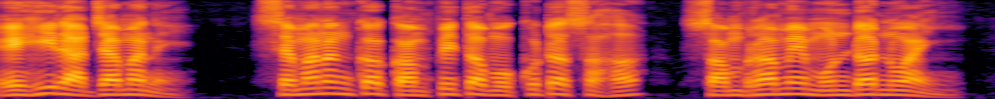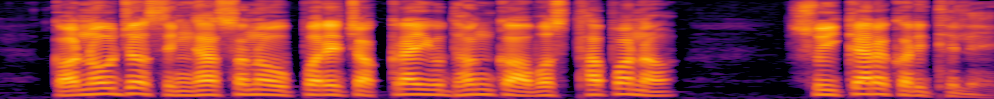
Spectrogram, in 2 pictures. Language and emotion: Odia, neutral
